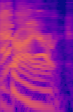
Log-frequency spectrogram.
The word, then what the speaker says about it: Schreier: I've talked to him on the phone and I don't remember how to say his fucking name. I He's think told it's me. Schreier. Can we hear about that story?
